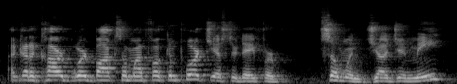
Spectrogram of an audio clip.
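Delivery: usual speaking voice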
